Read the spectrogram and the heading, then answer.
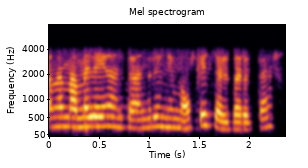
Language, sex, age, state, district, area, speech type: Kannada, female, 18-30, Karnataka, Hassan, rural, conversation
